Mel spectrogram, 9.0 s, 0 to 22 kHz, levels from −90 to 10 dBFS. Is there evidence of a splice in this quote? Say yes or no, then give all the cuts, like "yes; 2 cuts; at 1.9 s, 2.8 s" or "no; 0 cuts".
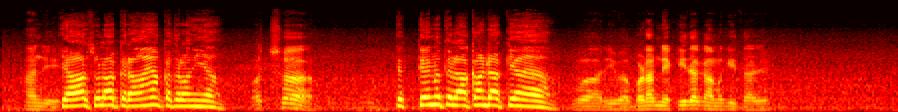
no; 0 cuts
